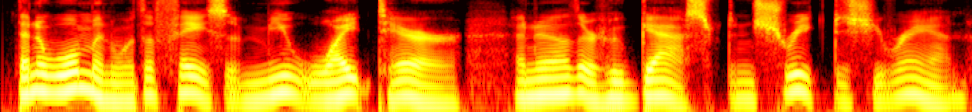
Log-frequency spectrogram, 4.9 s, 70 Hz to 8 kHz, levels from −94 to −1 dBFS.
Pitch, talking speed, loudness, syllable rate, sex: 135 Hz, 235 wpm, -16 LUFS, 5.9 syllables/s, male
